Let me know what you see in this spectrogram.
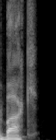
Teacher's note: Há o de Bach, feito lá atrás contra o véu palatino, escuro e raspado, o que o brasileiro já tem no R de carro.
